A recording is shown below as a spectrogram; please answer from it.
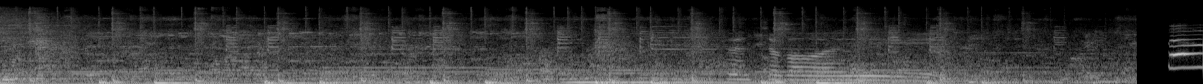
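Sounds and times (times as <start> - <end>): cafe room noise: 0.0 - 11.4
faint background music: 0.0 - 11.4
high-pitched meow-like call: 11.7 - 12.0.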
